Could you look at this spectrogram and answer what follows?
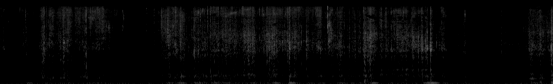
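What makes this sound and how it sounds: Long red nails scratch and tear into the juicy flesh of a half watermelon on a plate. The result is a bright, wet crackling and crinkling, with soft tearing rasps that swell and dip in steady waves. There is almost no low end.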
